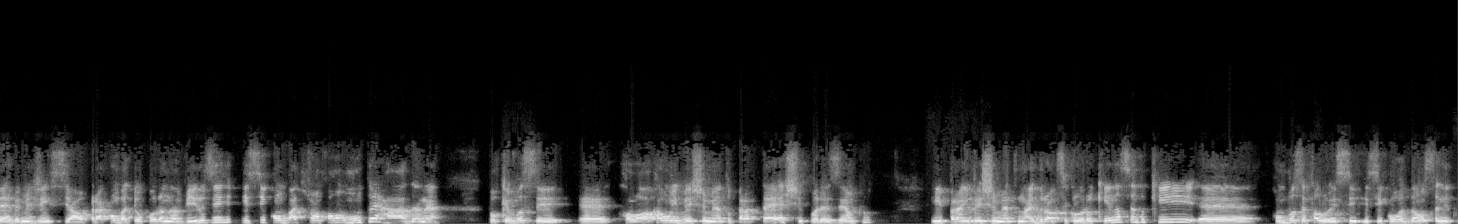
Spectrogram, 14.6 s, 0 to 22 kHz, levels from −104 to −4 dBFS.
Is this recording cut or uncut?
uncut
